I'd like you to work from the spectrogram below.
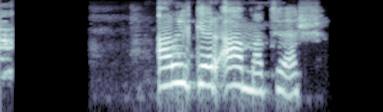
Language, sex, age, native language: Icelandic, female, 8, Icelandic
